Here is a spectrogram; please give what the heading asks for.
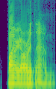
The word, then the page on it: biorhythm: American English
